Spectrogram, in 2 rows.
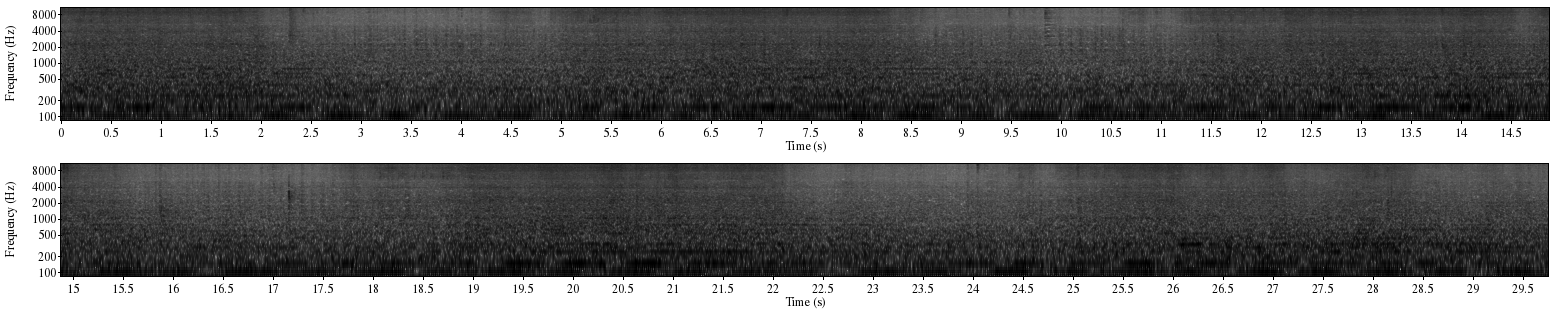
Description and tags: Multiple clothing dryers in a laundromat
This is a recording of several professional gas-heated clothing dryers running in a laundromat. It was recorded from about three feet away near the left end of the dryers operating, near the front-loading doors of the dryers. Heavy, cyclic, mechanical rumbling sound.
April, 2012.
laundromat, clothes-dryer, dryer, clothes, laundry, drier, clothing, launderette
